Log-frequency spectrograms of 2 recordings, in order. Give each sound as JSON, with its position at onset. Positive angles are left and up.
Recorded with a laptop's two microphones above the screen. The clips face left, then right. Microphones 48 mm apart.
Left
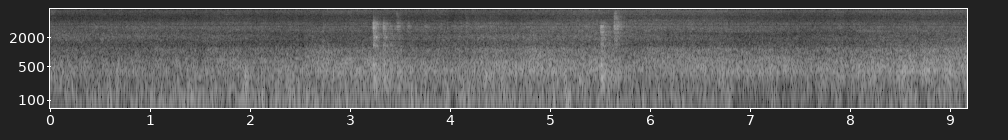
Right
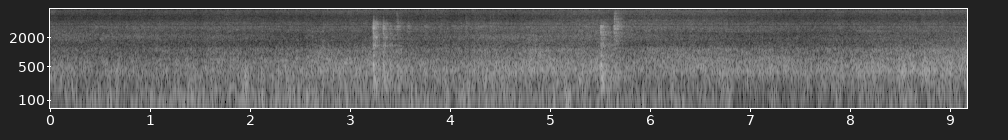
{"t": 3.2, "sound": "a dropped coin", "side_deg": -35, "distance_m": 2.0}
